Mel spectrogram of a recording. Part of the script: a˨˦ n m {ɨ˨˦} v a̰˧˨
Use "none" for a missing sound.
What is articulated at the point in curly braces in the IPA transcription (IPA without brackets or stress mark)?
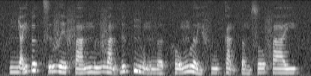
ɨ˨˦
